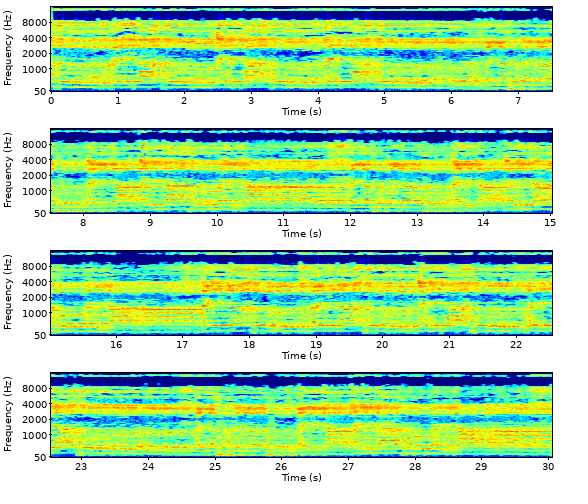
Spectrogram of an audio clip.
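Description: A man singing a naat, a devotional Urdu poem, into a microphone in a long, continuous melodic line.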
